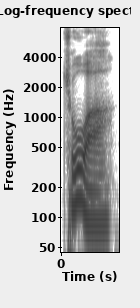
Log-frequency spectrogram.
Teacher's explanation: the 히읗 받침, the H sound is removed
